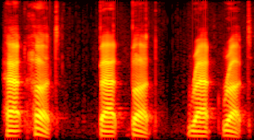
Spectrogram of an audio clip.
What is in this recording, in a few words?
hat hut bat but rat rut, English, Rapid Sound Practice; Speech Pro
